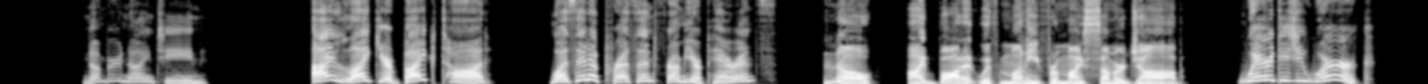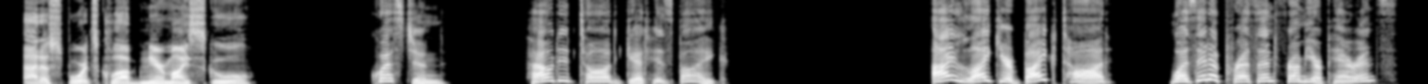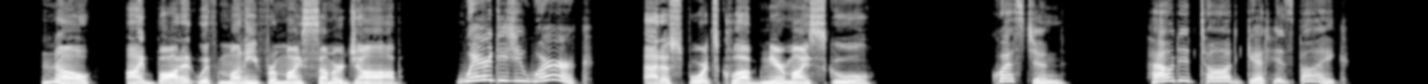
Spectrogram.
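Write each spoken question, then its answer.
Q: How did Todd get his bike?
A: He bought it with money from his summer job.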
